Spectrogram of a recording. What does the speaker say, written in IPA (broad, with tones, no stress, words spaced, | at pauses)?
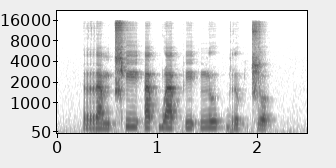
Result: ra˩˦mt͡ɕʰiː˥˩ʔa˦˥p̚ wa˥˩p̚ʔi˥˩ʔ nuː˥˩p̚ru˨˩k̚t͡ɕo˨˩k̚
